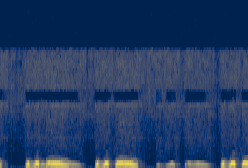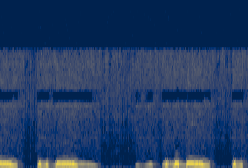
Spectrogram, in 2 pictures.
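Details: Spotted dove cooing for decoy training and luring doves to traps: paired quavering notes each followed by a drawn falling coo, interspersed with softer short coos, in a relaxed sequence with irregular pauses.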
